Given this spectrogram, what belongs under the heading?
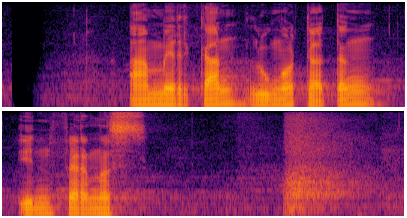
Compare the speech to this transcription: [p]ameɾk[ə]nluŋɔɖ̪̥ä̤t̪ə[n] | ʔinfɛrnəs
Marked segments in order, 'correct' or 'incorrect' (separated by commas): incorrect, incorrect, incorrect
